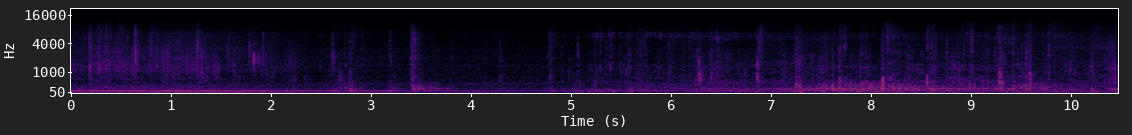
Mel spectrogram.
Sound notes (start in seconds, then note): 3.4 door thuds; 4.7 luggage wheels rattle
